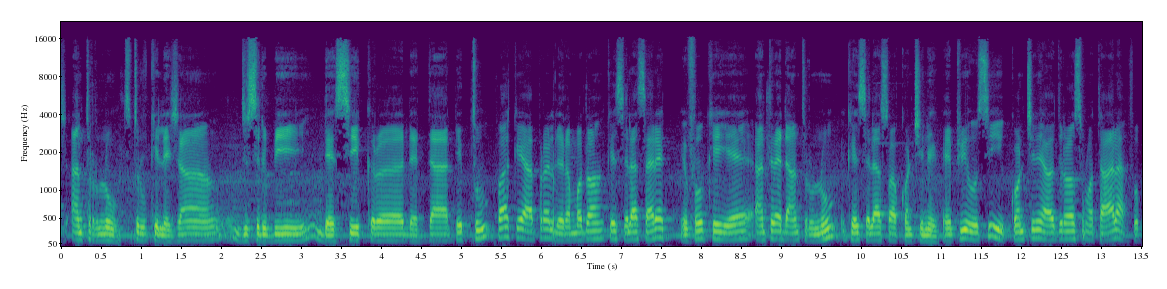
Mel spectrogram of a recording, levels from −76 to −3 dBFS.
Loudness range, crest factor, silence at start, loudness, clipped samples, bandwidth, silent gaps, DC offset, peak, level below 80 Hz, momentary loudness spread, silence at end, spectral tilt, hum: 1 LU; 14 dB; 0 s; -21 LUFS; under 0.1%; 16.5 kHz; none; under 0.1%; -6 dBFS; -64 dBFS; 4 LU; 0 s; -4 dB/octave; none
